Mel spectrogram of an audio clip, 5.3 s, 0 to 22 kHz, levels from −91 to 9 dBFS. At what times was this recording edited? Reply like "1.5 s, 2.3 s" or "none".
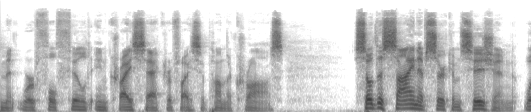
none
